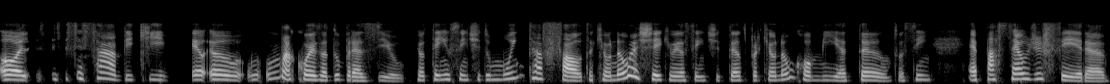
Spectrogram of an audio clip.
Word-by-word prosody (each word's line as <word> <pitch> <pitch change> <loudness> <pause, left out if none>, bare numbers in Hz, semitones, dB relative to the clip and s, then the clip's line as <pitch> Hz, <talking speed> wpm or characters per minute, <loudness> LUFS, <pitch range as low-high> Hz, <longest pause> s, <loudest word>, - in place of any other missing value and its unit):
Olh 215 -2 +8
v - - -12 0.4
você 270 +1 -5
sabe 230 -7 +1
que 210 -5 -7 0.2
eu 215 -1 +4
eu 220 -4 +3
u 220 +1 -7
uma 290 +5 +3
coisa 210 -5 +3
do 225 +4 -5
Brasil 170 -5 -3
que - - -6
eu 195 - -2
tenho 220 +3 -2
sentido 220 -1 -5
muita 265 - -1
falta, 185 -4 +4
que - - -10
eu 190 - +1
não 245 - +4
achei 255 - +3
que 205 - -17
eu - - 0
ia 185 - +1
sentir 185 -1 -8
tanto, 190 +1 -2
porque 195 0 -4
eu - - +1
não 240 +9 -2
comia 195 - -2
tanto 180 -6 -1
assim, 210 +4 -7 0.4
é 205 - +4
pastel 245 +3 +2
de 255 +1 -3
feira. 160 - 0
210 Hz, 200 wpm, -24 LUFS, 190-230 Hz, 0.4 s, Olh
